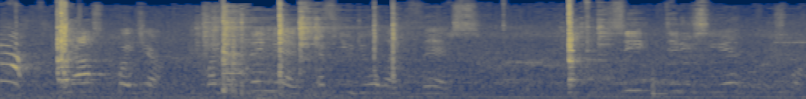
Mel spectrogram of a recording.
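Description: High-pitched children's voices with wordless exclamations and laughter, mixed with a few sharp clicks and knocks from a hands-on exhibit being handled, over a steady low hum.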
